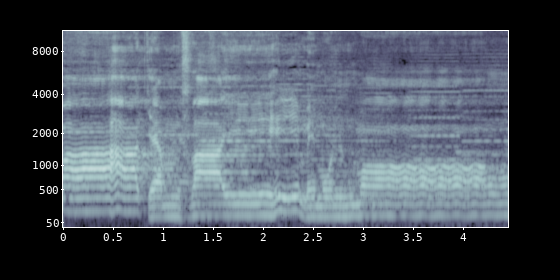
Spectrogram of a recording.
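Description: A male voice singing Thai lae, the chanted, sermon-like style of luk thung, in long held notes that waver in pitch.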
